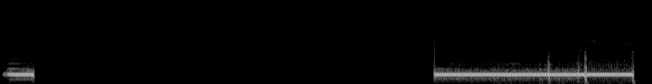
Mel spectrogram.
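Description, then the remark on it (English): A phone line's ringback tone on an outgoing call: the tail of one steady electronic ring, a long silent gap, then another two-second ring, clear with no voices. “Let's see if we can get through.”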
